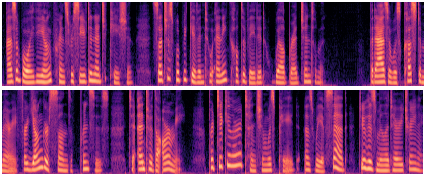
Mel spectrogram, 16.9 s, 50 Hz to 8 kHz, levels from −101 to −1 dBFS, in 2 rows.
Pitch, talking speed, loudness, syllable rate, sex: 220 Hz, 165 wpm, -21 LUFS, 5.3 syllables/s, female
